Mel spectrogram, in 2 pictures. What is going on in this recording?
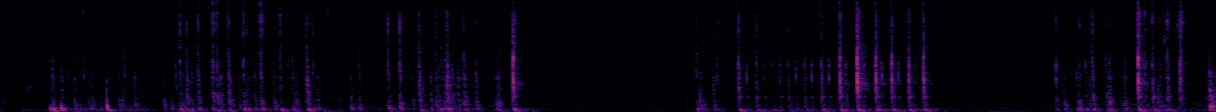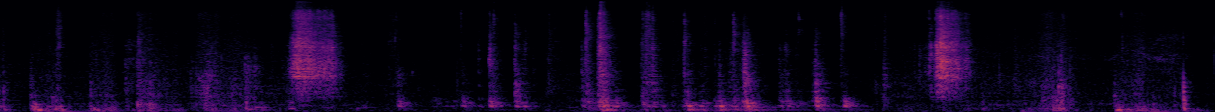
I typed on the laptop keyboard while sitting at the desk and then opened the window.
